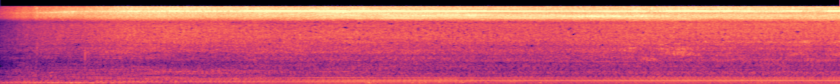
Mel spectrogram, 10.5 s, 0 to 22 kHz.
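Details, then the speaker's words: 2006 Toyota Tacoma 2.7L 2WD at idle after replacing the failed air injection pump (codes P0418, P2441, P2445) and clearing codes; pump heard switching on with steady, smooth electric hum alongside the idle; normal air injection pump operation. "i can already hear it i already hear it on and running so that's a good sign"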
